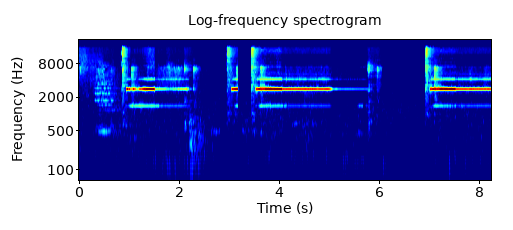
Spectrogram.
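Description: Electrosurgical (diathermy) generator's activation tone: a steady high beep sounding three times, short near the start, about a second and a half in the middle, and again from about seven seconds in, each sounding while current is applied to cauterize tissue.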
